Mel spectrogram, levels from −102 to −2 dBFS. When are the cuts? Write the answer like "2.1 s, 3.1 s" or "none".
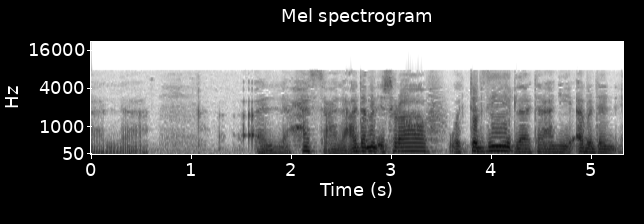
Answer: none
